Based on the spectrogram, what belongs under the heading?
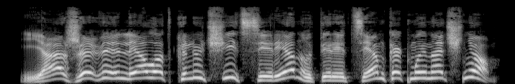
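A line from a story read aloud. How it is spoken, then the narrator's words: Angry shout. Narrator (Russian): закричал Джейкобс на Руди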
